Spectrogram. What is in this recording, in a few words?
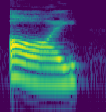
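"eye", British English; PictureDictionary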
